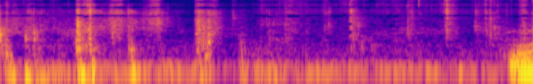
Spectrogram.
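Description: Plastic bubble wrap crinkling in scattered short crackles as it is handled and pulled open.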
